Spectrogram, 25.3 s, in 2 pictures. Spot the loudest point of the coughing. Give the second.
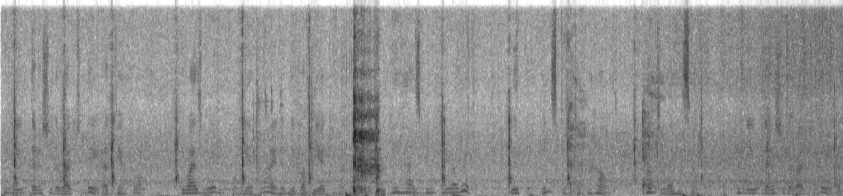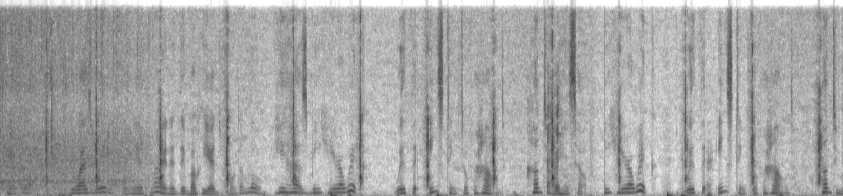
5 s.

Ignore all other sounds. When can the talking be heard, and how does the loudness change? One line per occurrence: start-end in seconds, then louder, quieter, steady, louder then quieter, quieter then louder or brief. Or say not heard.
0.0-25.2 steady.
